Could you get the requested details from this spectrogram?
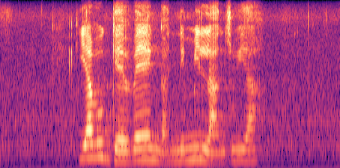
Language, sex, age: Tsonga, female, 22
